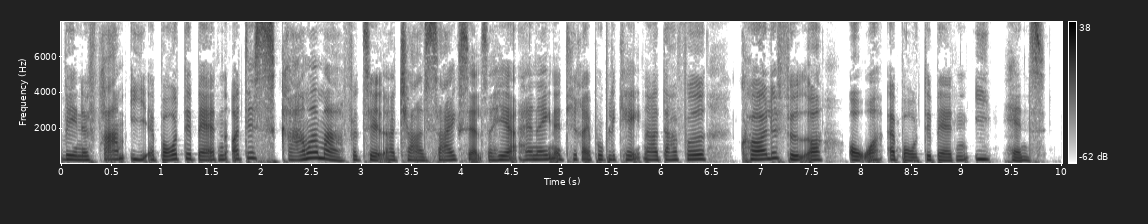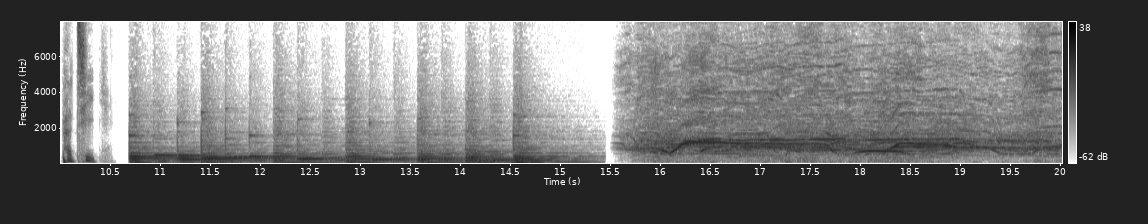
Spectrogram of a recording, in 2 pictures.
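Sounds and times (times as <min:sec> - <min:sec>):
speech: 0:00.0 - 0:11.4
rhythmic music: 0:10.7 - 0:15.3
crowd of protesters cheering: 0:15.5 - 0:20.0
protesters whooping and shouting: 0:15.6 - 0:20.0.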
